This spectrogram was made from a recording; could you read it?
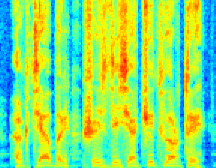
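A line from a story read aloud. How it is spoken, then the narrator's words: Hoarse drunkard. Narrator (Russian): хрипло ответил алкаш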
